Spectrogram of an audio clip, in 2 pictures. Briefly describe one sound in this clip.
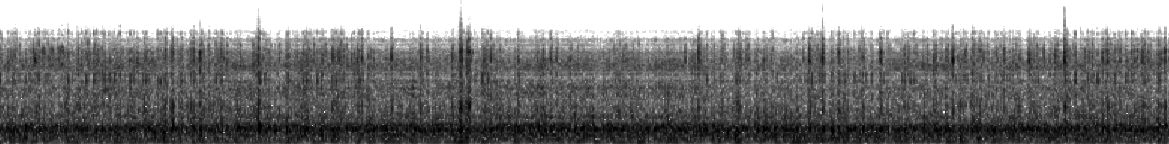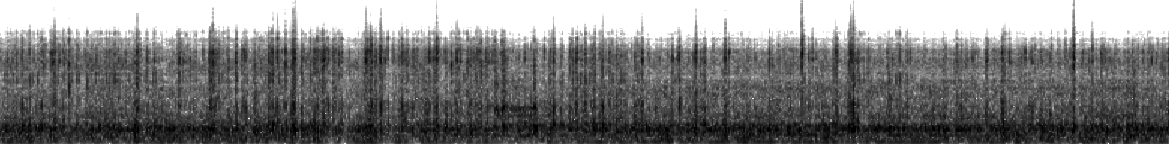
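Bicycle tyres crunch over a dirt track.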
